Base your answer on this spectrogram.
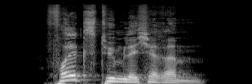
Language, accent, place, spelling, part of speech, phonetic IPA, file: German, Germany, Berlin, volkstümlicherem, adjective, [ˈfɔlksˌtyːmlɪçəʁəm], De-volkstümlicherem.ogg
- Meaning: strong dative masculine/neuter singular comparative degree of volkstümlich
